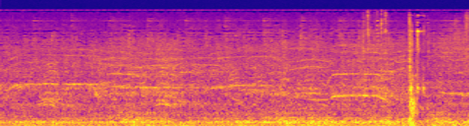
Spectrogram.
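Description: Arena ambience: a steady low crowd murmur with music of long held notes playing over it, and a single sharp knock near the end.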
